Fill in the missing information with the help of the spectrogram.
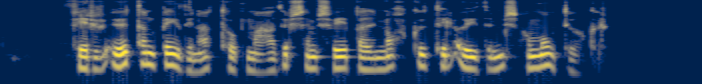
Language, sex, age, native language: Icelandic, male, 30-39, Icelandic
